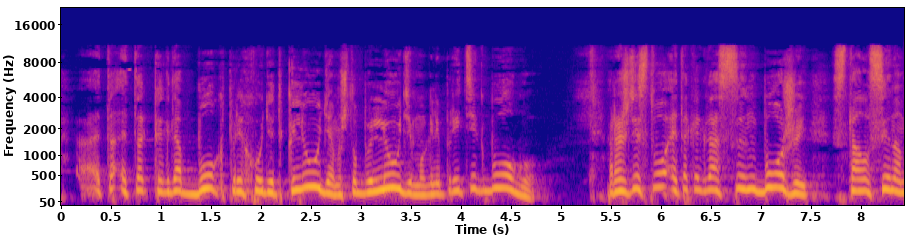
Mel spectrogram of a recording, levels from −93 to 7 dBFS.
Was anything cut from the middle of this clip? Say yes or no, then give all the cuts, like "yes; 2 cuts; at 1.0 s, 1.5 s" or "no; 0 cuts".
no; 0 cuts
